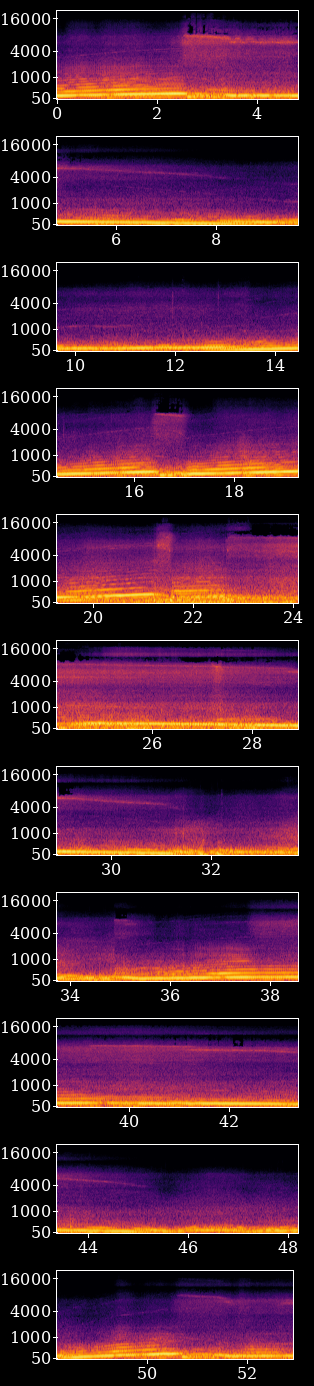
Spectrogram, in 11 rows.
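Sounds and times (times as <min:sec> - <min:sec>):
car engine accelerating hard: 0:00.0 - 0:52.9
high supercharger whine: 0:00.0 - 0:52.9
blow-off valve hiss: 0:20.8 - 0:30.5, 0:37.5 - 0:44.3.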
